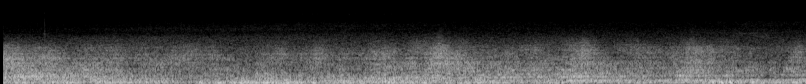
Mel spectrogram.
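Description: Steady low rumble of a Blue Angels F/A-18 Super Hornet's jet engines as the solo jet approaches low and fast over the water on a sneak pass.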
